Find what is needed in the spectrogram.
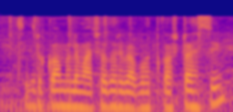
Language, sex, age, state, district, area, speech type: Odia, male, 45-60, Odisha, Balangir, urban, spontaneous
